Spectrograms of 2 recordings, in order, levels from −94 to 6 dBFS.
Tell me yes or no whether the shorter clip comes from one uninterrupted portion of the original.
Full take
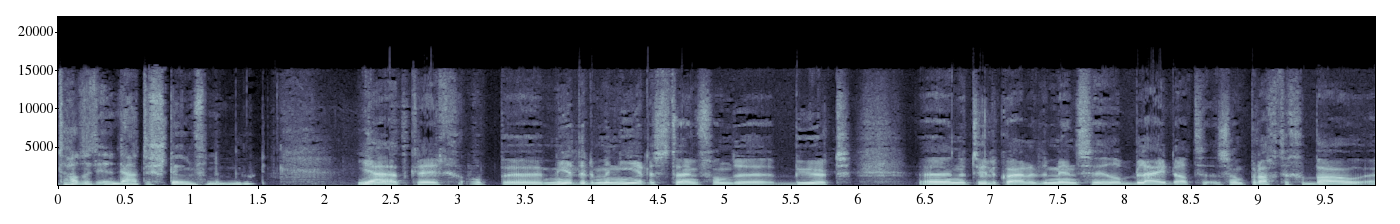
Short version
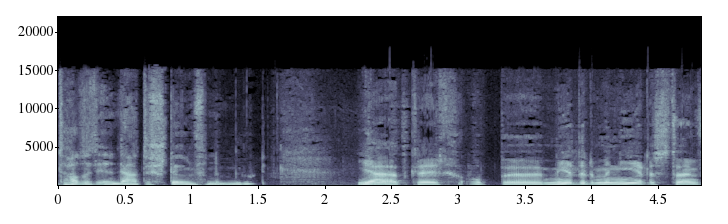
yes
